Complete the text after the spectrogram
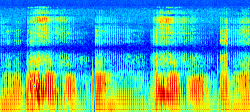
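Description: A domestic cat purrs steadily, a low rumbling vibration that swells and pauses with each breath.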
